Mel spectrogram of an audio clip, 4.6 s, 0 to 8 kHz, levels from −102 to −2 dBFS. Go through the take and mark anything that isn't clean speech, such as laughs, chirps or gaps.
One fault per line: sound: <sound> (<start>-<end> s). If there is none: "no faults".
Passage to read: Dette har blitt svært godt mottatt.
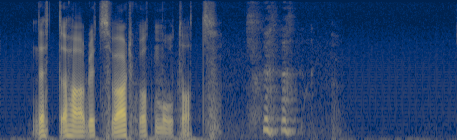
sound: laugh (2.5-3.1 s)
